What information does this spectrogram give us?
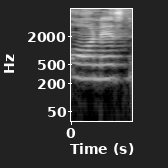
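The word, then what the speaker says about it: honest: आगे एच होता है, बट वो एच साइलेंट रहता है। एन ऑनेस्ट मैन, अगर जब आप इसको ध्यान से सुनेंगे, ऑनेस्ट ओ की आवाज है, ऑनेस्ट ओ की आवाज आ रही है, साउंड जो है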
